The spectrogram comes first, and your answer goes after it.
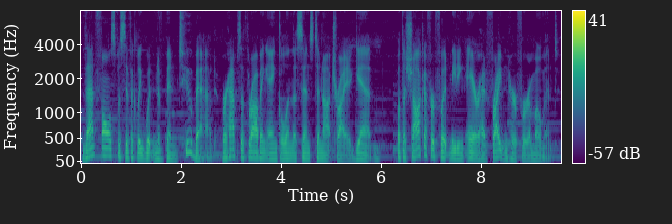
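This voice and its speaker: A man narrating an audio drama in a measured storytelling delivery. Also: on the low side, soft background music.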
